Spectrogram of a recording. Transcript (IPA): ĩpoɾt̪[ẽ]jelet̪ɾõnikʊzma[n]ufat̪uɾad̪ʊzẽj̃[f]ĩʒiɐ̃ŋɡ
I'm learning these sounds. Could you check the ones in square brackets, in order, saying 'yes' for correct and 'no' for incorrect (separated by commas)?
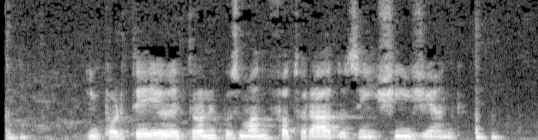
no, yes, no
